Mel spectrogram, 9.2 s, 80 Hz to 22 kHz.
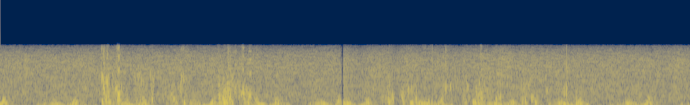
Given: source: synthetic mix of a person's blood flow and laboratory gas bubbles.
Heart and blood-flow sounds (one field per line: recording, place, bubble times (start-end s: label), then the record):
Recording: Doppler ultrasound of blood flow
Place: precordium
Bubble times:
1.32-1.73 s: bubbles
1.76-2.10 s: bubbles
2.19-2.52 s: bubbles
2.90-3.46 s: bubbles
5.08-5.28 s: bubbles
5.33-5.59 s: bubbles
5.63-5.76 s: bubbles
5.91-6.04 s: bubbles
6.15-6.50 s: bubbles
6.59-6.73 s: bubbles
6.94-7.33 s: bubbles
7.49-7.61 s: bubbles
7.66-7.72 s: bubbles
From the record:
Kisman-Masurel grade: 333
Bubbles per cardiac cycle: rolling drumbeat, 9 or more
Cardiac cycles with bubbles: 50 to 99%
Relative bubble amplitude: loud (0.450 to 0.775)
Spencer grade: 3 (all of the cardiac periods contain showers or single bubble signals, but not dominating or overriding the cardiac motion signals)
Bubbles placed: anywhere in the cardiac cycle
